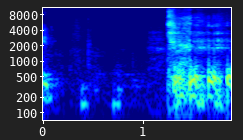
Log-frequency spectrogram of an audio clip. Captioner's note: laughs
